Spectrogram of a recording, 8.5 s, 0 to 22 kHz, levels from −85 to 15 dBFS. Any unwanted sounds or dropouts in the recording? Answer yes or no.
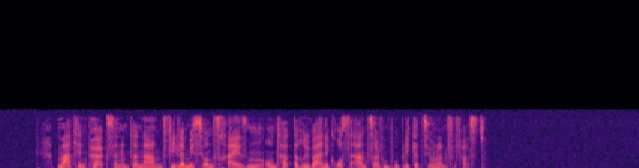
no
